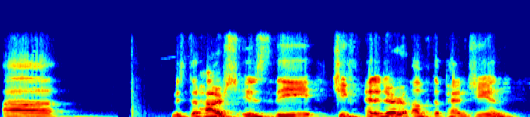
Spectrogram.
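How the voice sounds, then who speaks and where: A man hosts a relaxed conversation in an even, mid-range voice, genial and a little halting as he hunts for words. The audio is slightly dull and muffled. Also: medium pitch. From Middle East. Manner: genial, repeats words while finding phrasing. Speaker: podcast host. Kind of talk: casual interview conversation.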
